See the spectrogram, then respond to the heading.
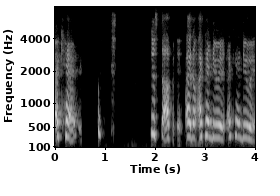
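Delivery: high, sobbing crying voice. Retelling a friend's first bikini wax, imitating her crying. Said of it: "she started crying".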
